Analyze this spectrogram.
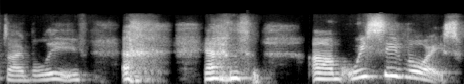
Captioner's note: chuckles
